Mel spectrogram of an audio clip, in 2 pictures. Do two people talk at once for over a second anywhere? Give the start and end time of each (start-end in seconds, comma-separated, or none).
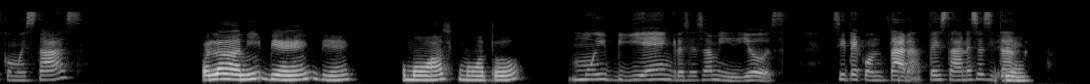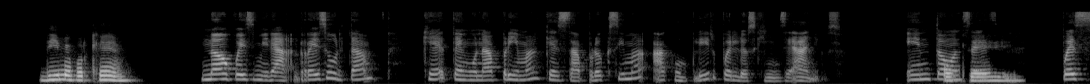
none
